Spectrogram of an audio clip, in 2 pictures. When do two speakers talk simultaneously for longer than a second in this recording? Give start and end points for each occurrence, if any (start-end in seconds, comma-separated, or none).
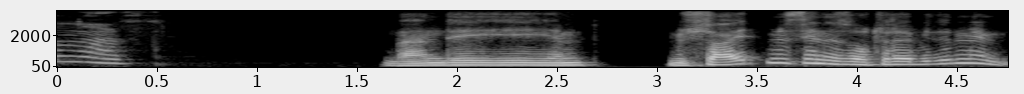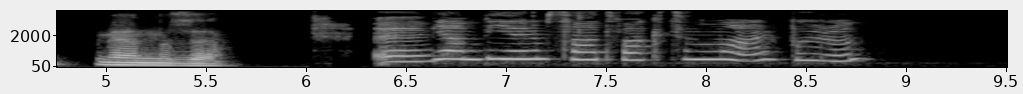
none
